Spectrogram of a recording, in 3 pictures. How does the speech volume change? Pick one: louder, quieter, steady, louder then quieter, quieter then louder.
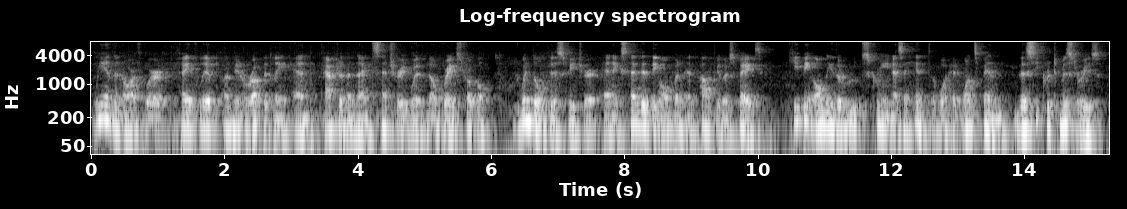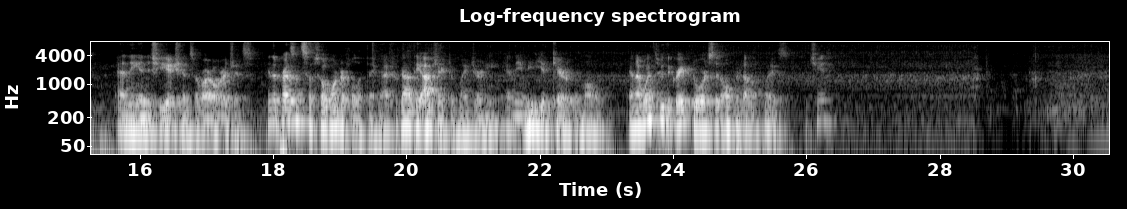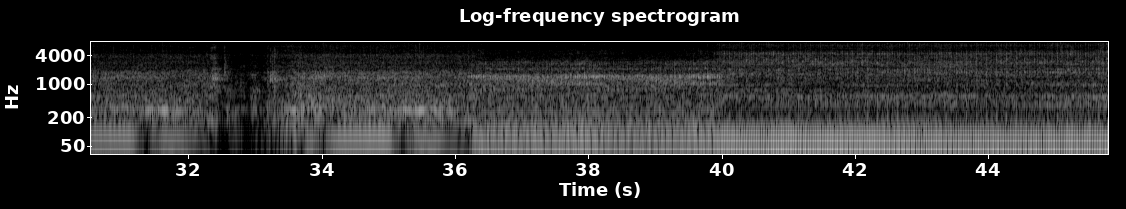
steady.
